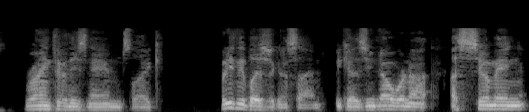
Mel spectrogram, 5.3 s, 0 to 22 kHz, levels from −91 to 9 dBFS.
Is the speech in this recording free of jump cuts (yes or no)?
yes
